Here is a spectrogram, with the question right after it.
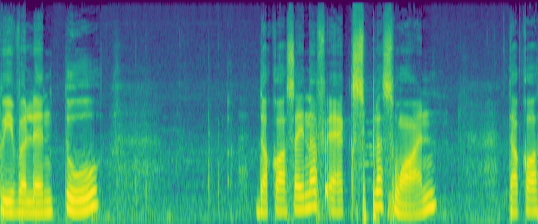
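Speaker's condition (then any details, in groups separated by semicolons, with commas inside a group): No condition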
